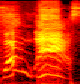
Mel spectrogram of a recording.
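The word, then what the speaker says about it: Xemnasss: But it's X-E-M-N-A-S-S-S. – I thought that was like Zemnass, like an ass. – Zemnass, yeah! Kinda, sorta, I guess.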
